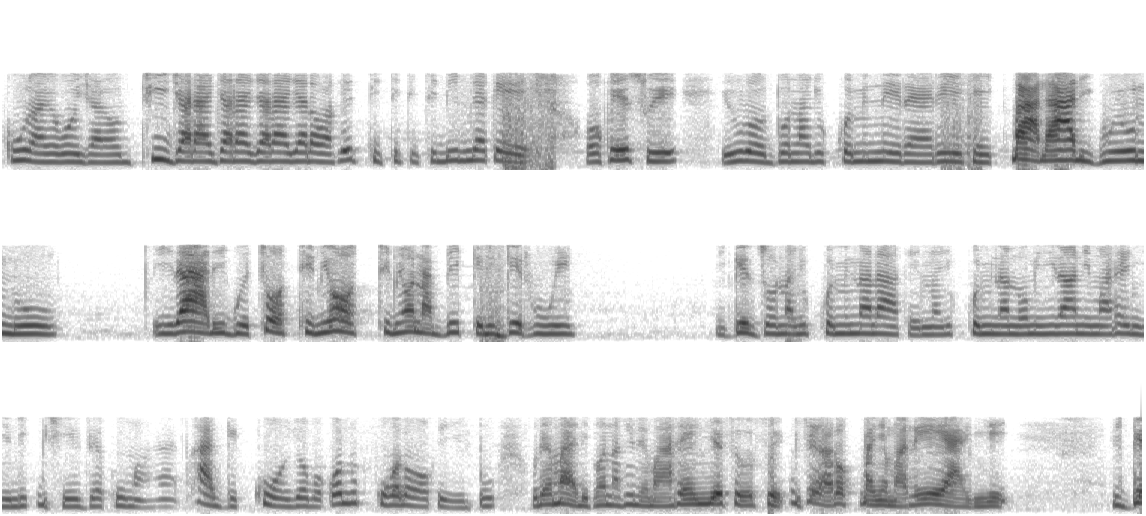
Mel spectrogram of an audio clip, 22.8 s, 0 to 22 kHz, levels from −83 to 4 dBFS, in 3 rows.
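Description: Throughout, the speech runs through a Bluetooth CVSD headset codec. Its one-bit up-or-down coding, which fits a 64 kbps link, cuts everything above 4 kHz. Its adaptive step lags on loud high sounds, so s sounds turn scratchy over a steady granular hiss.

Bit errors on a Bluetooth voice link then flip bits at 3.34–3.72 s, 6.27–6.55 s, 10.81–10.99 s, 12.85–12.95 s and 20.34–20.39 s. Each bit carries little weight, so instead of clicks these bring a rushing crackle. It is heaviest in the first burst and faintest at 12.85 s.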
